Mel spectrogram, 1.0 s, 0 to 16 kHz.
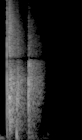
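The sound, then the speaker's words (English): Two sharp hand claps land about a quarter second apart, each a bright, crisp smack with a brief trailing ring, then silence. No voices are heard. The clapping follows a countdown cue for everyone to clap. “Everyone clap in 3, 2, 1.”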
